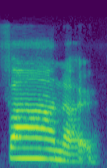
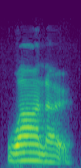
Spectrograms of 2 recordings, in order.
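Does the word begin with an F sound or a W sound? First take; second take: F sound; W sound. First: The word begins with an F sound. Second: The word begins with a W sound. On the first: "usually that is a f sound" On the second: "in Taranaki, you would say wānau"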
